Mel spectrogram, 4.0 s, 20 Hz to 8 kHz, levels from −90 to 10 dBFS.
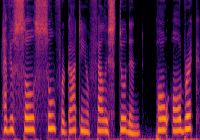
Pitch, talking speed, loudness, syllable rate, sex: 225 Hz, 150 wpm, -17 LUFS, 4.2 syllables/s, female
